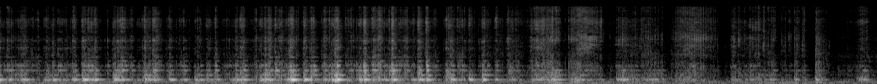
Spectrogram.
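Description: Fingers rub and scratch along the corrugations of a yellow, ribbed, hollow plastic tube held vertically. This gives a rapid, uneven run of dry, rasping scrapes over a steady low hum centered near 215 Hz. The sound grows quieter and thinner in the second half.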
